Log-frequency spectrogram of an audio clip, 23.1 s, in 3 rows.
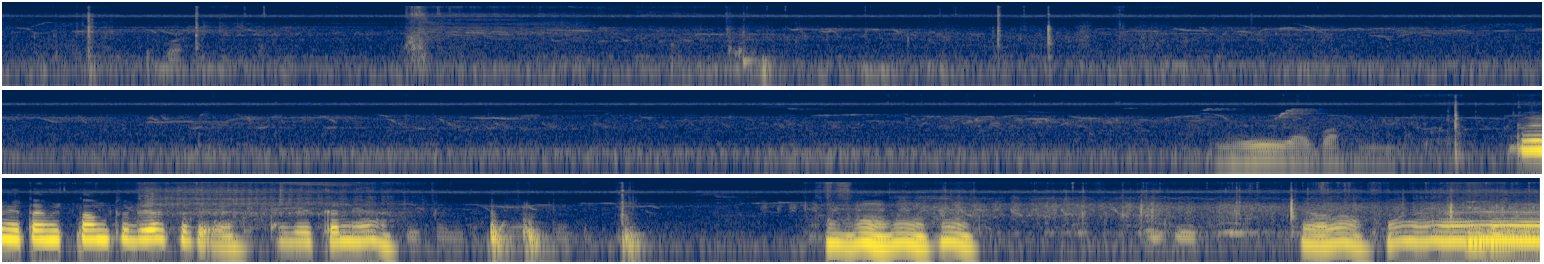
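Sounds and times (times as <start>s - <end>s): faint bird chirps: 0.0s - 23.0s.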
